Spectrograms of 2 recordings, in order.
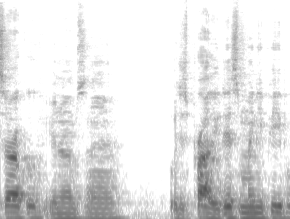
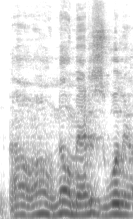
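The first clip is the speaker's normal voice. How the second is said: lightly voiced girl; 8 semitones higher, faster than usual. Girl voiced in retold story.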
